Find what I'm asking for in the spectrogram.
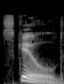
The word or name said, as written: skilled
